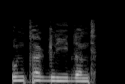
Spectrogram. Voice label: "untergliedernd", German; adjectives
